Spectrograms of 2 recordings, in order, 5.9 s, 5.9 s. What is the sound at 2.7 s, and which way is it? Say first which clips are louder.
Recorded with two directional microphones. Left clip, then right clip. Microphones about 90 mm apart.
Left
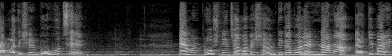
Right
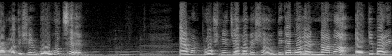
A woman's voice: right 3 dB; 20° right (ahead or behind).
